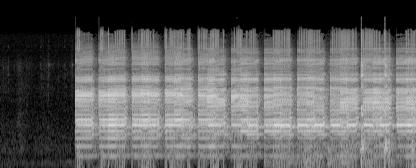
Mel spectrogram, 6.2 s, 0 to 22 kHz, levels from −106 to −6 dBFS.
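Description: Throughout, there's a doubled audio track: a second, equally loud copy trails by about 0.4 s, likely from a slower capture path picking everything up twice.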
